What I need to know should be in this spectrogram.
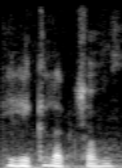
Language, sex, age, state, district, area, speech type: Sanskrit, male, 30-45, Kerala, Kannur, rural, spontaneous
